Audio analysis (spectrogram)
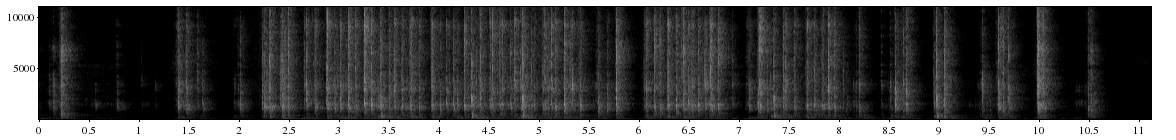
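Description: Fingertips type dense runs of key taps on a full-size RGB mechanical keyboard with plastic keycaps. Quick, bright clacks blur into a steady patter with brief pauses, then slow to a few separate taps near the end.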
